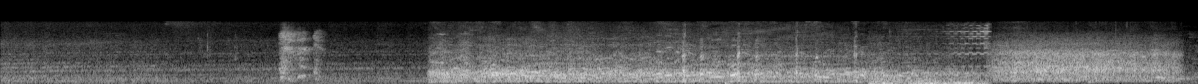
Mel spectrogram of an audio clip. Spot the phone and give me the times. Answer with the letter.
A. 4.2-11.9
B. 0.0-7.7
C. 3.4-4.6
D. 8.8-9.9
D.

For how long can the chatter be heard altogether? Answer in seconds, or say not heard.
8 s.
